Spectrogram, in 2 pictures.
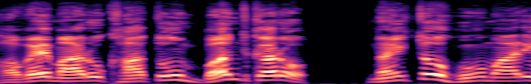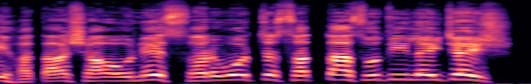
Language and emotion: Gujarati, angry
